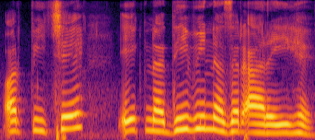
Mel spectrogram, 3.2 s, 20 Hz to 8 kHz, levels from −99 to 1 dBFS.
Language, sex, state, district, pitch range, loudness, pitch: Hindi, female, Gujarat, Valsad, 190-260 Hz, -12 LUFS, 220 Hz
